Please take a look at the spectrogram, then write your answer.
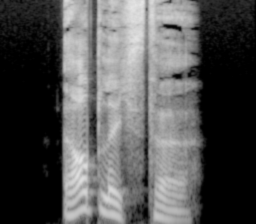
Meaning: inflection of örtlich: 1. strong/mixed nominative/accusative feminine singular superlative degree 2. strong nominative/accusative plural superlative degree
- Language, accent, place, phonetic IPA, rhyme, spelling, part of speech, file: German, Germany, Berlin, [ˈœʁtlɪçstə], -œʁtlɪçstə, örtlichste, adjective, De-örtlichste.ogg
